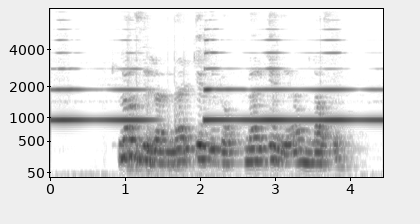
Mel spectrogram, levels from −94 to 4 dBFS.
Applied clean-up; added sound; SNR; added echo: none; Wind instrument, woodwind instrument; -1 dB; reverberation time 0.6 s.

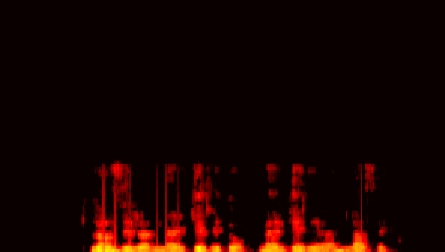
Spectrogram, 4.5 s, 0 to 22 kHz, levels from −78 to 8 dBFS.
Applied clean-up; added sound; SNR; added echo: none; none; none; none.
